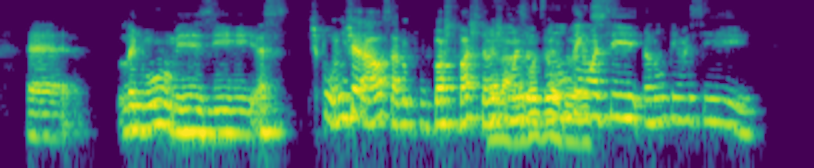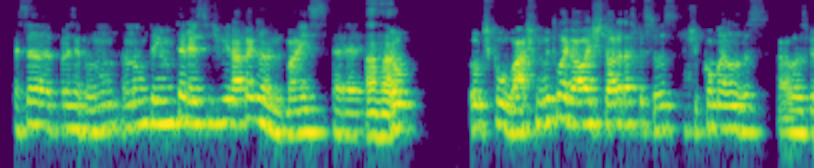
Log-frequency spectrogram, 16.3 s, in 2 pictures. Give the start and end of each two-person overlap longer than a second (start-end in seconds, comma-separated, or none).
4.9-6.1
